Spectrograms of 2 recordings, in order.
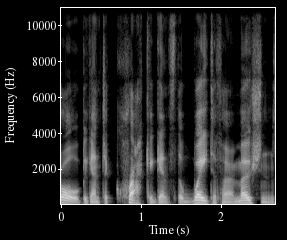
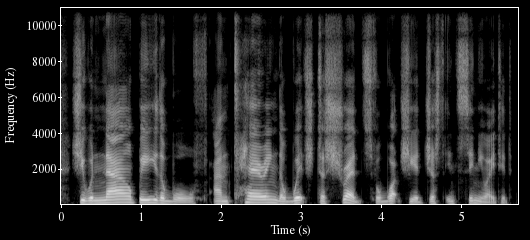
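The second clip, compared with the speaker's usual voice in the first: ordinary delivery, nothing marked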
